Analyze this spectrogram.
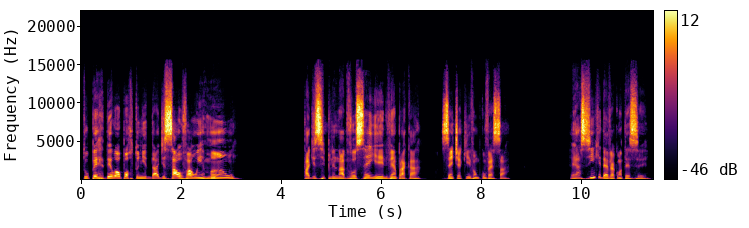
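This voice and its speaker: A man preaching a sermon as pastor, lively and acting out little scenes as he goes. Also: fairly high pitch, moderate pace, no room sound, clean studio sound.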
